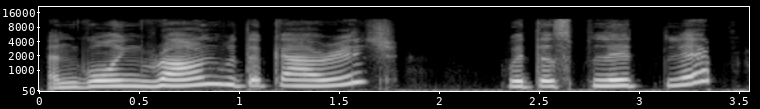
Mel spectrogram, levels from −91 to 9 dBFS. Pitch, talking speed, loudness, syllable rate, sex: 285 Hz, 170 wpm, -15 LUFS, 4.6 syllables/s, female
